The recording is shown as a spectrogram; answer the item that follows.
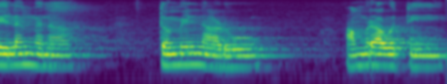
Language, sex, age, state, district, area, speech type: Marathi, male, 18-30, Maharashtra, Ratnagiri, urban, spontaneous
